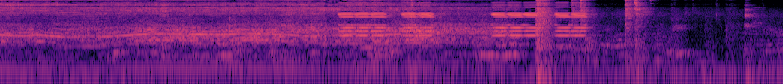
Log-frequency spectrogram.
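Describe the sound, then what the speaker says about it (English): An electronic alarm at a bird veterinary clinic beeps in short repeated tones over a steady hum during treatment of a rooster's bumblefoot, with people talking throughout. "I don't have a free hand to silence that alarm."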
